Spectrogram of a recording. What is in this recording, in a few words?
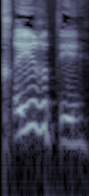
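"qiirtii" nominative, Archi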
